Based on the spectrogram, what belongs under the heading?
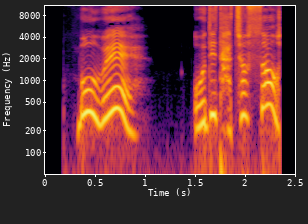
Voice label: fluster, monologue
